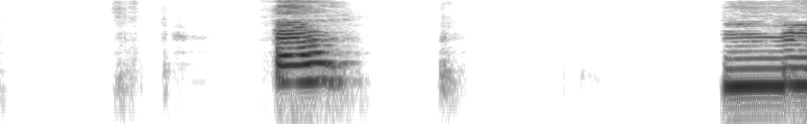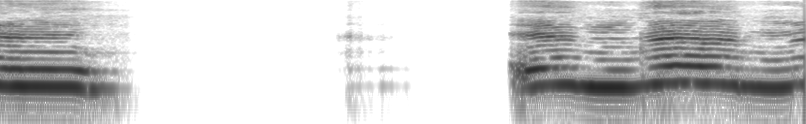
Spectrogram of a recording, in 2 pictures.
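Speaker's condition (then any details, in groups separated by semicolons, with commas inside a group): Cerebral palsy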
